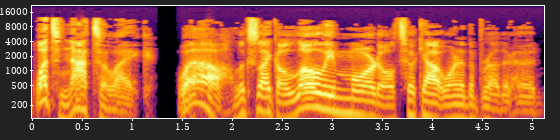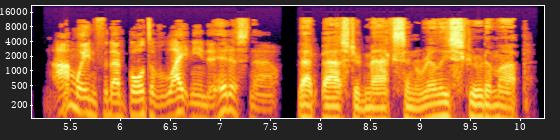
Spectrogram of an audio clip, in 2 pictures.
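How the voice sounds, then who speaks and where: An actor playing a wry, sarcastic secret agent companion in a post-apocalyptic video game, with a deadpan, wisecracking manner. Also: male voice, on the low side, normal speed, few pauses, husky, no room sound, clean studio sound, full character voice. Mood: sardonic.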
